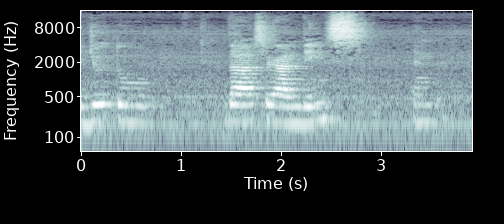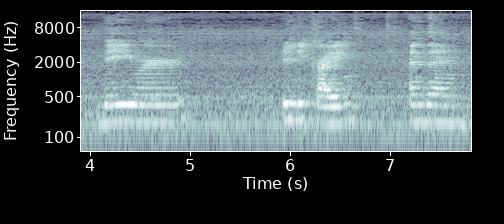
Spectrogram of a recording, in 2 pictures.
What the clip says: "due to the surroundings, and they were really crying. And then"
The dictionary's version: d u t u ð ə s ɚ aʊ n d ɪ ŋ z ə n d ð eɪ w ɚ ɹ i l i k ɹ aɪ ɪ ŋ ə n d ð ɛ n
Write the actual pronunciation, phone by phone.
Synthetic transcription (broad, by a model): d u t u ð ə s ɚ aʊ n d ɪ ŋ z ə n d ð eɪ w ɚ ɹ i l i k aɪ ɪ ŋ ə n d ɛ n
